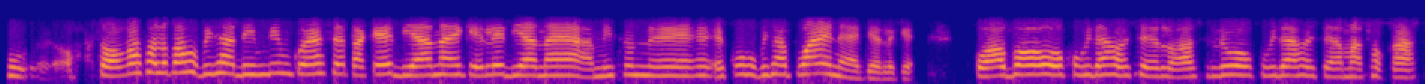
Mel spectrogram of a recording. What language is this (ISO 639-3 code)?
asm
